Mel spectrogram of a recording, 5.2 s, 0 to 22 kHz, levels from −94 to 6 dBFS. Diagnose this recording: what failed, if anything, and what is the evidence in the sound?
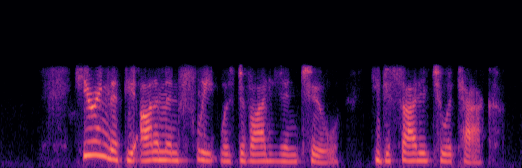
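The failure is at the codec stage: Opus voice compression, heavily damaged across the whole clip. The speech is muffled, with nothing above about 4.4 kHz. It also sounds hoarse and slightly robotic. That points to narrowband SILK at roughly 8 kbps, coding the excitation too coarsely.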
